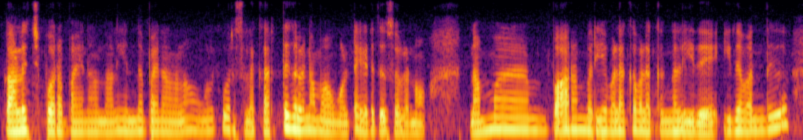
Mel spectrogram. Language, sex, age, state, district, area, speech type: Tamil, female, 45-60, Tamil Nadu, Thanjavur, rural, spontaneous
